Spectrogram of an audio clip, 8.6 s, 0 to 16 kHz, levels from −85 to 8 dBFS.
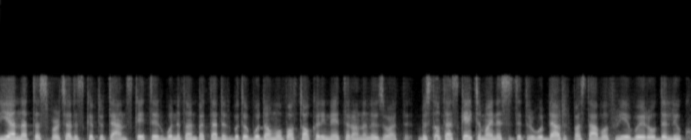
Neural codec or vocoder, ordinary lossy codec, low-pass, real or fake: codec, 16 kHz, 0.2 kbps, FocalCodec; AAC, 96 kbps; 7.2 kHz; fake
